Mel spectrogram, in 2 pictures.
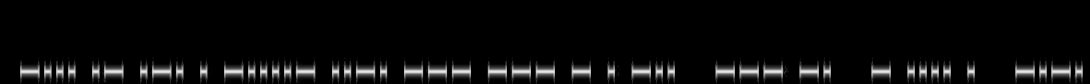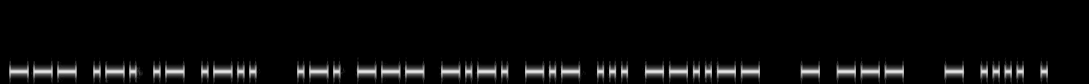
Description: Morse code, heard as a keyed tone, about 20 wpm, 600 Hz. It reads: BARE-FOOTED ON THE CORAL ROCKS, TO THE
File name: the old man and the sea / the old man and the sea part 1 20wpm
